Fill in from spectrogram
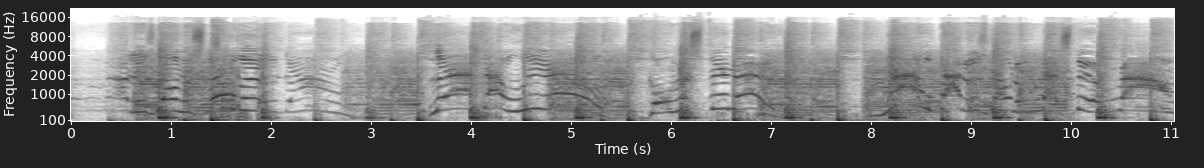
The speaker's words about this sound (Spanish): Tiene un micrófono para expresarse usted que grita del otro lado.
